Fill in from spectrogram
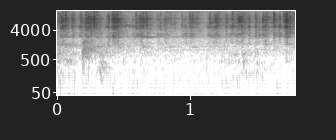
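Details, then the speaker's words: BenQ W1070 projector lamp that stopped working, shaken next to the microphone: light tinkling glassy rattles from broken glass and loose filament inside the exploded bulb. "I don't know if you can hear if I rattle this next to my microphone. That's all broken glass inside here."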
